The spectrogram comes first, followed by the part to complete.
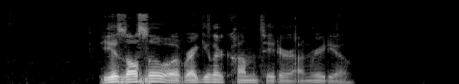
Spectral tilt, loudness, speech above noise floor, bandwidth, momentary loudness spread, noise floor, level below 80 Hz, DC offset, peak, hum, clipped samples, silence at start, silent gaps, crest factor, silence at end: -6.5 dB/octave; -18 LUFS; 57 dB; 11.5 kHz; 17 LU; -76 dBFS; -44 dBFS; under 0.1%; 0 dBFS; none; under 0.1%; 1 s; none; 20 dB; 1.1 s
